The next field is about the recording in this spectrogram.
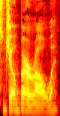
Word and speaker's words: Joe Burrow: we're gonna figure out how to pronounce Joe Burrow. – It's Joe Burrow. – He's not plural yet.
